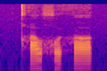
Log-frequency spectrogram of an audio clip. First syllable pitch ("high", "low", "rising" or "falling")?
low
